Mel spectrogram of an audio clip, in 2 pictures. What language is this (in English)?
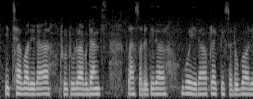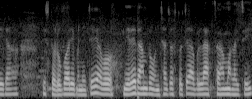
Nepali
